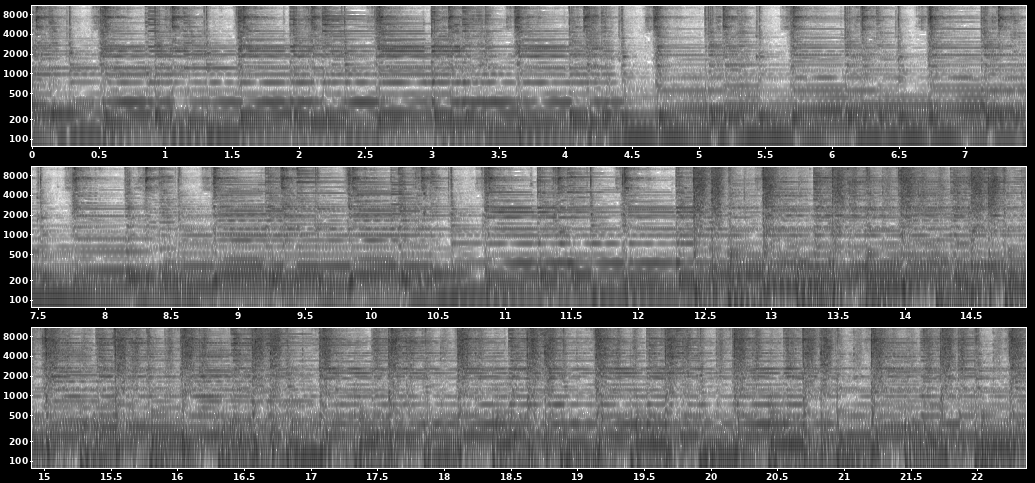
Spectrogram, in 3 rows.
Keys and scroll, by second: 0.4 Delete, 2.3 z, 4.7 v.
